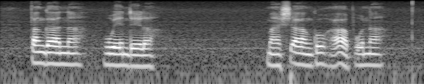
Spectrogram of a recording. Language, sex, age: Venda, male, 39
